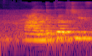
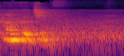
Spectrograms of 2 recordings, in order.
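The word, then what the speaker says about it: handkerchief: अब इसमें डी हैंडकर चीफ नहीं होता। इट्स हैंकर चीफ। The letter D is silent.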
